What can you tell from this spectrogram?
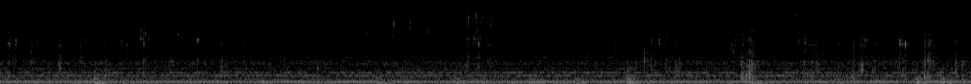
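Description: Close-miked chewing of a breaded chicken tender, with wet mouth sounds and a few faint crunches, over a steady low hum.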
